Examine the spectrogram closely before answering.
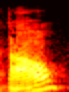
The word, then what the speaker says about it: tau: Nah, ini disebut tau. Jadi, bacanya tau nih.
